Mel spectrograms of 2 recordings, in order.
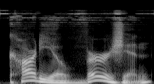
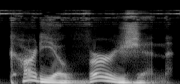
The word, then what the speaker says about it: cardioversion: The S makes a j sound, like the S in measure. Wrong. Cardioversion, flat. Correct. Cardioversion. Cardioversion. She underwent electrical cardioversion and reverted to sinus rhythm.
